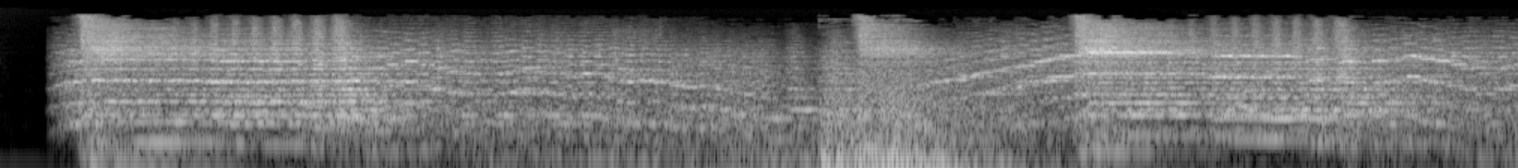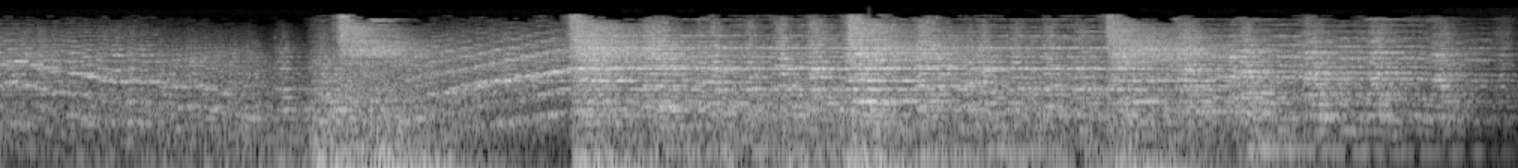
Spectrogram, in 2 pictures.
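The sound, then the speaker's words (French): Loud, full-bodied music plays steadily throughout, with rich sustained tones and strong accented hits recurring every couple of seconds. No voices are heard. “La musique arrive.”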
